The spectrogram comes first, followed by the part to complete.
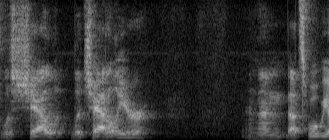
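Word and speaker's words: Le Chatelier: Again, bonus points if you convince people that it's pronounced LeChatlier.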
